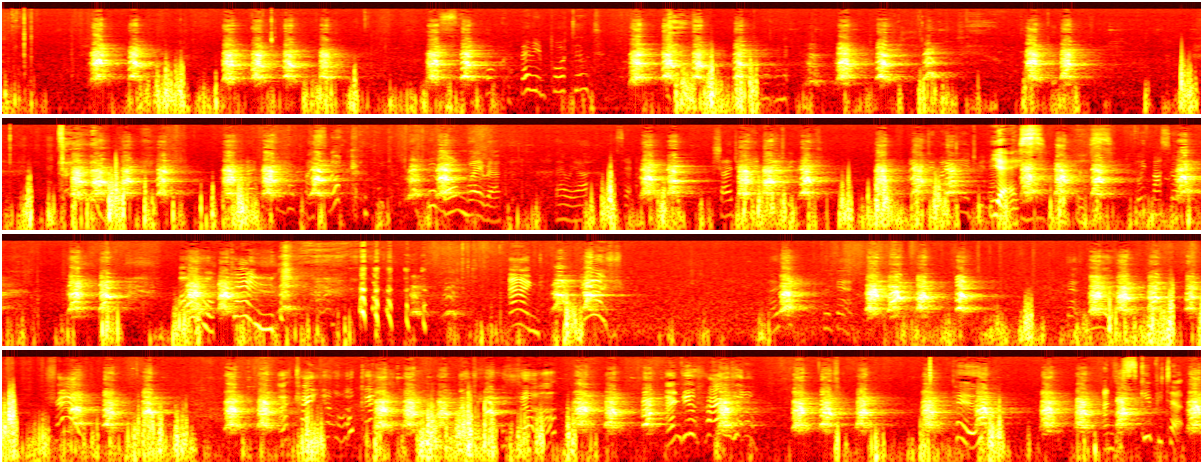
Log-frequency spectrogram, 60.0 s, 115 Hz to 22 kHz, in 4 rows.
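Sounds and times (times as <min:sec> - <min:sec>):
dogs barking: 0:01.1 - 0:02.0, 0:02.8 - 0:04.4, 0:05.3 - 0:06.2, 0:07.8 - 0:12.0, 0:12.8 - 0:13.8, 0:15.8 - 0:19.4, 0:20.0 - 0:20.8, 0:23.0 - 0:30.1, 0:30.8 - 0:31.6, 0:32.2 - 0:33.1, 0:34.7 - 0:35.8, 0:36.8 - 0:37.8, 0:39.7 - 0:42.4, 0:43.5 - 0:45.1, 0:45.8 - 0:48.6, 0:49.5 - 0:51.4, 0:52.0 - 0:59.9.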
